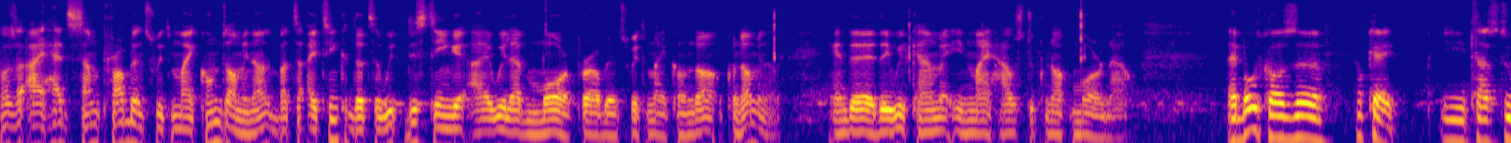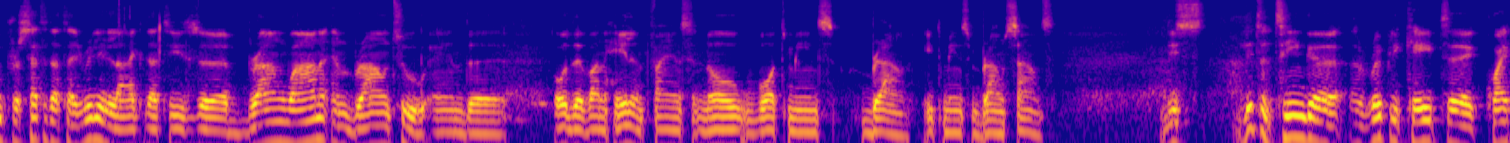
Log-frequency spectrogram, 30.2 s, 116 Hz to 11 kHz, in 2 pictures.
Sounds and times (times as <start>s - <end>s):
Speech: 0.0s - 11.4s, 12.3s - 25.7s, 26.7s - 30.2s.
